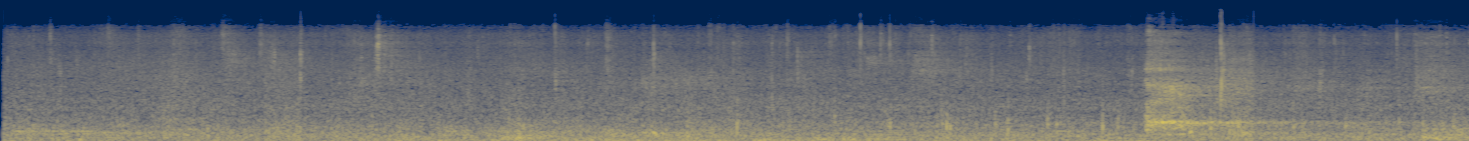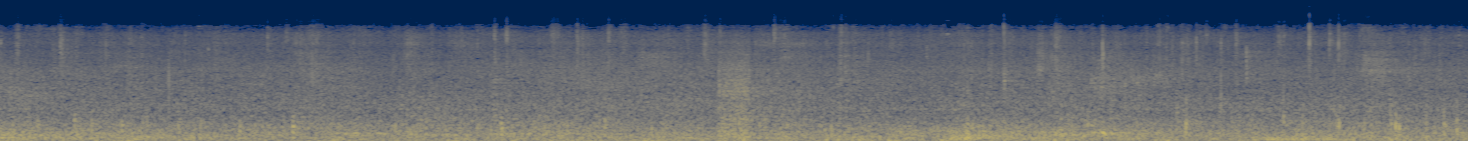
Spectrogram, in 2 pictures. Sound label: church interior with people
